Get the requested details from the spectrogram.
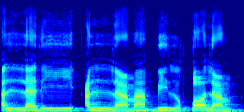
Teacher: قاف کو پر ادا کریں گے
